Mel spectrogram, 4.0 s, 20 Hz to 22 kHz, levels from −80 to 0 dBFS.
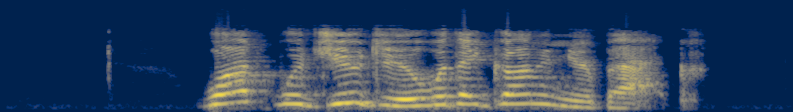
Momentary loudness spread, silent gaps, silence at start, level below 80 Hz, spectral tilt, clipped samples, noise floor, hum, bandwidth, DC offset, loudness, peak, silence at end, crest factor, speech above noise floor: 10 LU; none; 1 s; -62 dBFS; -2.5 dB/octave; under 0.1%; -74 dBFS; none; 8.4 kHz; under 0.1%; -14 LUFS; 0 dBFS; 0.45 s; 16 dB; 60 dB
